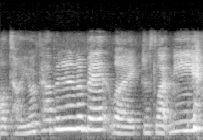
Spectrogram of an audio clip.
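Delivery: real composed, controlled, even, reassuring calm. Imitating a partner's phone call after first moving here: real calm voice. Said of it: "real calm".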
